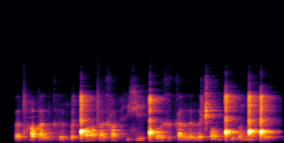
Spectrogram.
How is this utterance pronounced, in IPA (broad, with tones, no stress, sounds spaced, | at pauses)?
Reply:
ɐ˨ dʱ ɑ˦ p a˨ r ɡʱ ə˦ r k͡p ə˦ ǃʼ ɑː˨ t a˨ ə̯ ɣ ɑ˨ ɡʱ i˦ ç iː˦ ǃʰ ɔː˨ ə̯ ɣ ə˨ k a˦ r ɐ˦ r ɐ˦ t͡ʃʼ ɔː˦ m ǃʰ i˦ ð ɔ˨ ŋ͡ǃ ɐ˨ ǃ ə˨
